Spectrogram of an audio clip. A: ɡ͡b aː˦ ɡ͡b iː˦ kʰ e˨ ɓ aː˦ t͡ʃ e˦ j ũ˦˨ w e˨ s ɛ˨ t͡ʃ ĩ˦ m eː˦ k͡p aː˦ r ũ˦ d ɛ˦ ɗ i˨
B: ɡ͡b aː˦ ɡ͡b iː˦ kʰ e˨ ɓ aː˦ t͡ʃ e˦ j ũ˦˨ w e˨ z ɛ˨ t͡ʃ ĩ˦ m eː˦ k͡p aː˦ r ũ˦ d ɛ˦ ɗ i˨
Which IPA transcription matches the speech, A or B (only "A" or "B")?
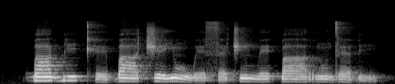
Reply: A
